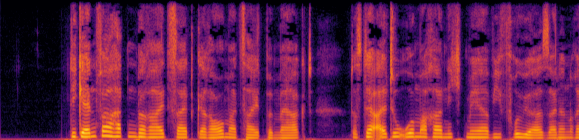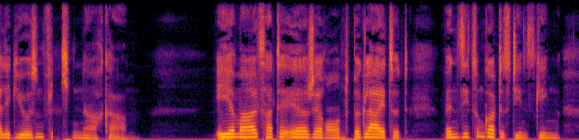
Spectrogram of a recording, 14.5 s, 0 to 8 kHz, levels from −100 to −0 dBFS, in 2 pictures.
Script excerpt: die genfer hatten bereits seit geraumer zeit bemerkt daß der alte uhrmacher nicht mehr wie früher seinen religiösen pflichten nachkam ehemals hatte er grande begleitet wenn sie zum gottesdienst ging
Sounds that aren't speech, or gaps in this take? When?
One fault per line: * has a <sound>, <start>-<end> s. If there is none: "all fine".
* has a dropout, 7.9-8.0 s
